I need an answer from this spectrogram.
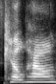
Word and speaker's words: Kelhound: I'm on Twitter as Kelhound, which is spelled like Hellhound but with a K.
